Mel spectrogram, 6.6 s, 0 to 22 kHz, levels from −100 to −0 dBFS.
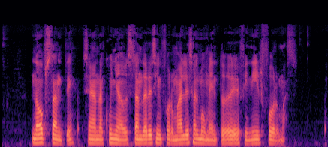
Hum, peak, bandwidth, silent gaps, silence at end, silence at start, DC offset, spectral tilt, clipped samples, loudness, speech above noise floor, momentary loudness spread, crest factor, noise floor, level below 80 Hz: none; -8 dBFS; 11 kHz; none; 0.75 s; 0.65 s; under 0.1%; -6 dB/octave; under 0.1%; -26 LUFS; 45 dB; 7 LU; 18 dB; -70 dBFS; -58 dBFS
